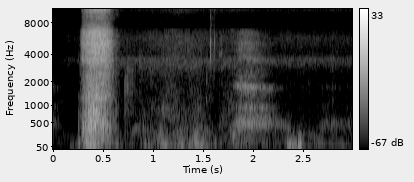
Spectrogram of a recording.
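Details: Man sneezing: one sharp, explosive sneeze followed by quieter breaths and a short sniff; he reports a tickly feeling and more sneezes coming.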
